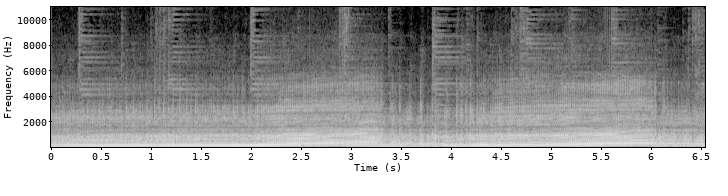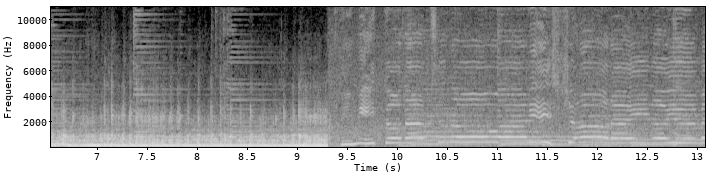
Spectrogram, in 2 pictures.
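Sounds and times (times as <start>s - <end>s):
motorcycle engine revving: 0.0s - 9.4s.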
